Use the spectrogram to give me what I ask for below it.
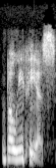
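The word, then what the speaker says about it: Boethius: we're not really sure how we would have pronounced it in his day but today most people say boethus so we're just going to go with that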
